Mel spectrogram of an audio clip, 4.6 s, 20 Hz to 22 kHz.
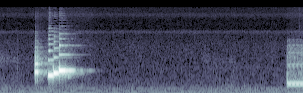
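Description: A phone-app tone sounds on an outgoing call to a Samsung Galaxy Note 4 contact, a short rising melodic chime, then silence, then a steady ringback tone starting at the end.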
